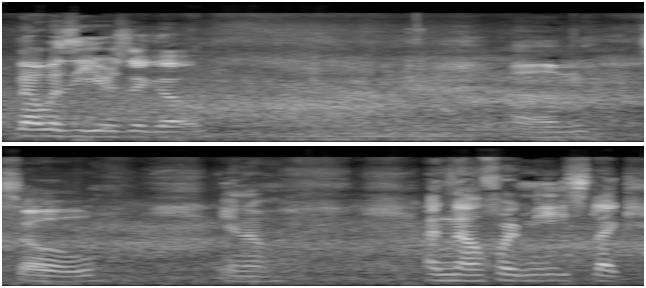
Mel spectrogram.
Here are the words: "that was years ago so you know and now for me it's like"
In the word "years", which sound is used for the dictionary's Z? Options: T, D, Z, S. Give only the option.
Z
